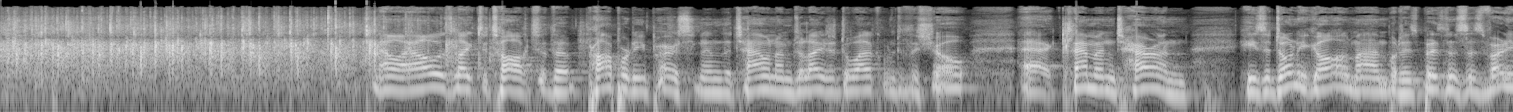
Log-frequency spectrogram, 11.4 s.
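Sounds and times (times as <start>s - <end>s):
audience applause for two local business owners: 0.0s - 4.2s
speech: 2.8s - 11.3s.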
